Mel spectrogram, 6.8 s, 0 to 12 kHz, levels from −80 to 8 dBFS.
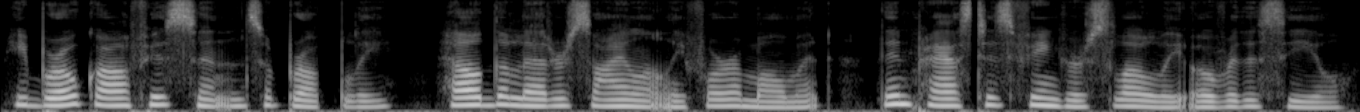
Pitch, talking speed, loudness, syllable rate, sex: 195 Hz, 185 wpm, -19 LUFS, 5.4 syllables/s, female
